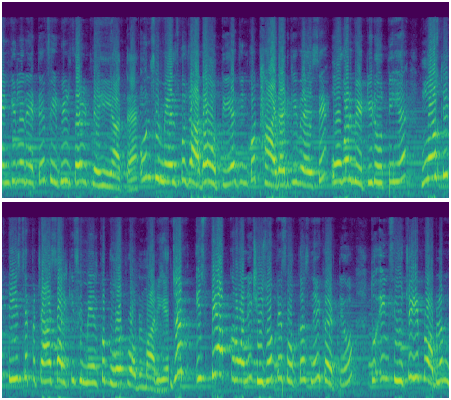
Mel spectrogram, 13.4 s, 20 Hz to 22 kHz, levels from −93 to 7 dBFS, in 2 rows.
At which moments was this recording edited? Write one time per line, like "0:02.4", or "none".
0:02.1
0:09.2
0:10.5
